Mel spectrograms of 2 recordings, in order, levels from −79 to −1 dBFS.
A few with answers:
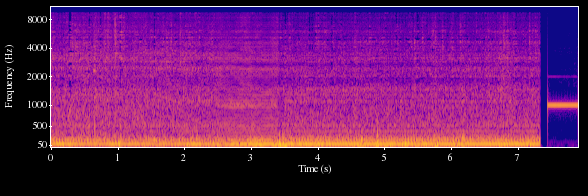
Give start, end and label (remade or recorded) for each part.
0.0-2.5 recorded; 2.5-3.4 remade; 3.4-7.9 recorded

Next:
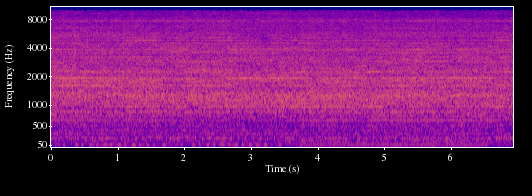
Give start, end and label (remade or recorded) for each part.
0.0-6.9 recorded

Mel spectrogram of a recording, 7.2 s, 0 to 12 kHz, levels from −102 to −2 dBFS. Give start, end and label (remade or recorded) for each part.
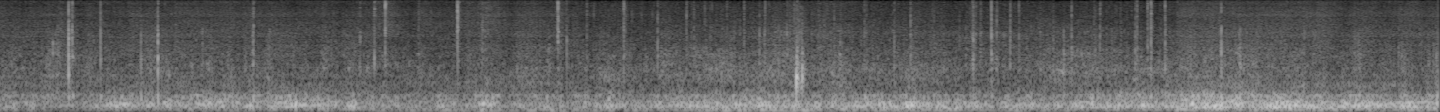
0.0-2.9 remade; 2.9-5.9 recorded; 5.9-7.2 remade

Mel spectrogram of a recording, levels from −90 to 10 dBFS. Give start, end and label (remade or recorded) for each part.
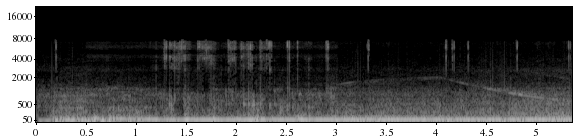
0.0-0.5 recorded; 0.5-3.0 remade; 3.0-5.4 recorded

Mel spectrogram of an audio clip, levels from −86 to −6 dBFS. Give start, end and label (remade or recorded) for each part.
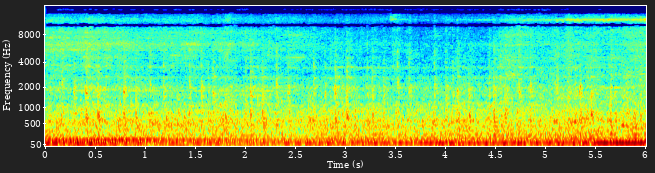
0.0-5.1 recorded; 5.1-6.0 remade

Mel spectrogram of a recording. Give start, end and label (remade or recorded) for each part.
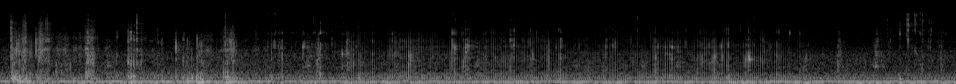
0.0-3.5 recorded; 3.5-8.0 remade; 8.0-9.6 recorded

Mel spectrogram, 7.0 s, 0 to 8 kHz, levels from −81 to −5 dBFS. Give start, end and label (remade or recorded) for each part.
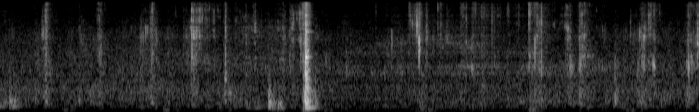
0.0-3.4 recorded; 3.4-5.5 remade; 5.5-7.0 recorded

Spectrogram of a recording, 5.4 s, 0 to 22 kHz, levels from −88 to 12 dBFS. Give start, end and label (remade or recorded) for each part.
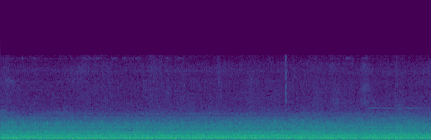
0.0-2.4 remade; 2.4-3.9 recorded; 3.9-5.4 remade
